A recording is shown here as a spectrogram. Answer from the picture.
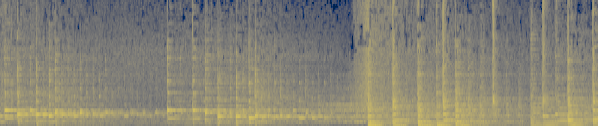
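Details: Electronic music with plucked tones and punchy beats, briefly swelling into a louder section midway, and no animal voice heard.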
